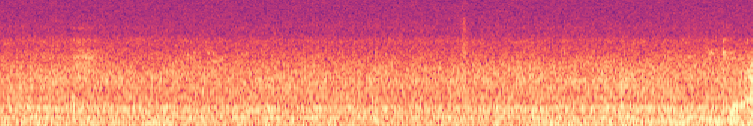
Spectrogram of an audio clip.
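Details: Swarm of honeybees caught in a custom flowerpot swarm trap and moved into a Langstroth hive: a steady, dense buzzing roar with a low hum underneath and faint handling noises, unchanged throughout.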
